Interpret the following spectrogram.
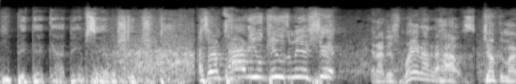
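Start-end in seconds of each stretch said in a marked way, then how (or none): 0.0-2.4 low, laughing accusation; wife accusing husband, low and mocking. Deep knowing taunt. 2.7-4.2 high yelled outburst; husband yelling back at accusing wife, high shout; defensive shout. Retold or imitated. Pitched-up indignant yell.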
